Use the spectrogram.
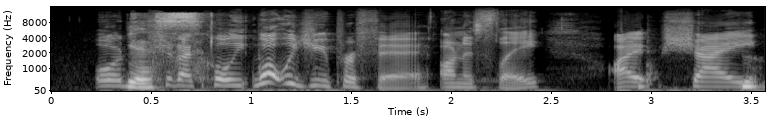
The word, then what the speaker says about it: Shai: Shay, my poor daughter's name is spelled Shai, and she gets shy all the time.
